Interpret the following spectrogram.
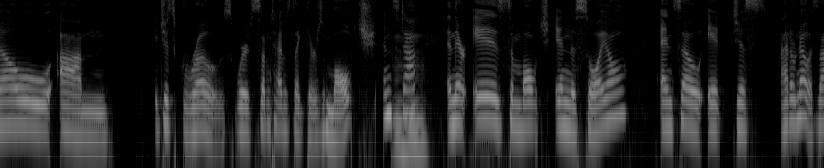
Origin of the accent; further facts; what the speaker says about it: Pennsylvania, United States; growing up, I grew up in Pennsylvania amongst the Amish, so that's why I feel like I'm part homesteader.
